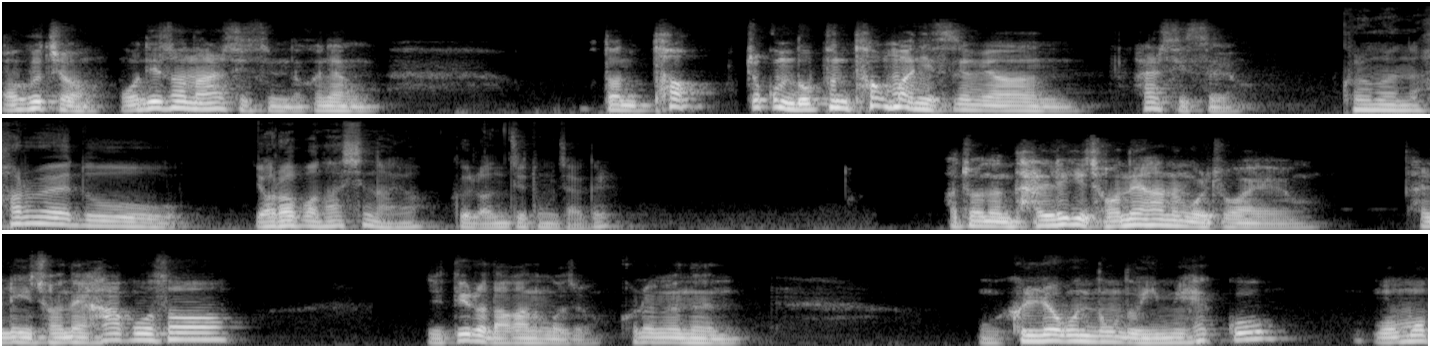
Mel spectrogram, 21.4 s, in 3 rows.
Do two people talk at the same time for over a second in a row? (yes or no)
no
